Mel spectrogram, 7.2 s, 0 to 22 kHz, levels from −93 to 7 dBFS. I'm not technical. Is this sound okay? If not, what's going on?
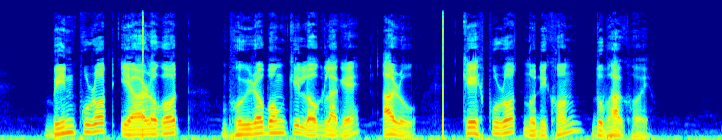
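No. There are two sharp clicks, at about 1.43 s and 4.44 s. This fault is a file header played as audio. The speech seems to have been joined from separate 3-second pieces, and each piece's small block of file information was played as sound instead of being skipped. What sets it apart from ordinary clicks or crackle is that the snaps are exactly 3 seconds apart and land at piece boundaries regardless of what the speaker is doing.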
